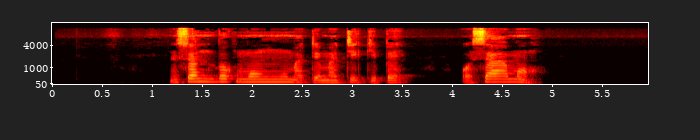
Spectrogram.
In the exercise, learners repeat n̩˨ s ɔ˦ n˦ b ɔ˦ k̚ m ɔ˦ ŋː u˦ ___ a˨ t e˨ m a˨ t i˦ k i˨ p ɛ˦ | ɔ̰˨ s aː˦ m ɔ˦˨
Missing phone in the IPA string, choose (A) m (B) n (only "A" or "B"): A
